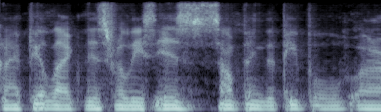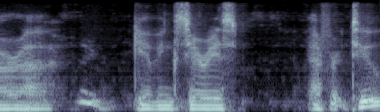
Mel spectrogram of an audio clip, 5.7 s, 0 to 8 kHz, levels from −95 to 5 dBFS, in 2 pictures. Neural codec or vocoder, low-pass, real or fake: vocoder, 24 kHz, 100 mel bands, Vocos; 7.2 kHz; fake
